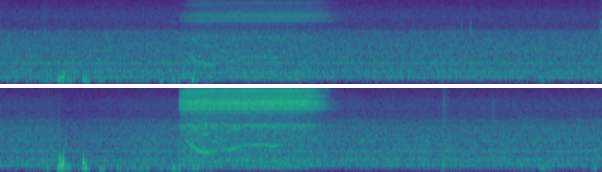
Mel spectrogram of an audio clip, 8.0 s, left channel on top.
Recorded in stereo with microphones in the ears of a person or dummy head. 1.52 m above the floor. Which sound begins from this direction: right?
Breathing, at 2.4 s.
